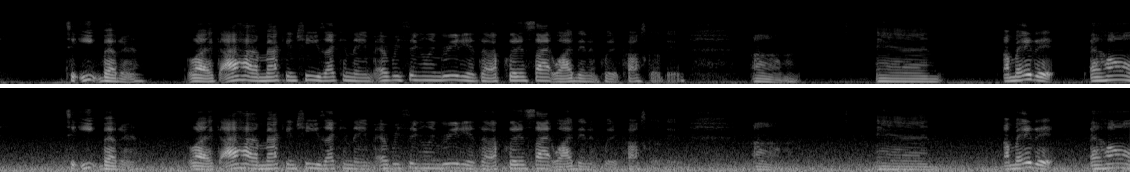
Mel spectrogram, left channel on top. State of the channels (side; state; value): right; noise; rumble, 3 dB below the sound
